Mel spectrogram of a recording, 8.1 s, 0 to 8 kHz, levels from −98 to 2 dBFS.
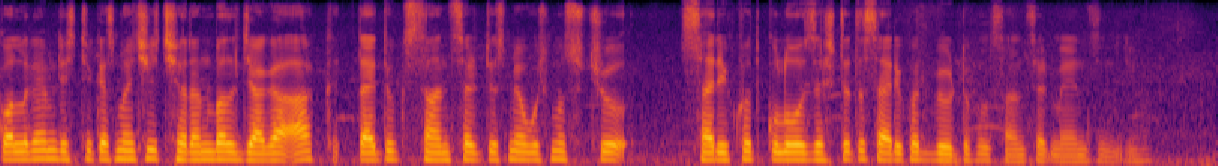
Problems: constant background noise, background conversations at intervals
